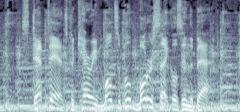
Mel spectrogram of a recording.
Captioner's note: none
